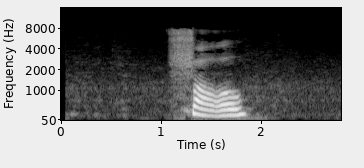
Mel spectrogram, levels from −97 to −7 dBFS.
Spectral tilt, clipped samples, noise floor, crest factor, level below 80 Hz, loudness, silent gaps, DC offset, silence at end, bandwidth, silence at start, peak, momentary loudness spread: -7 dB/octave; under 0.1%; -61 dBFS; 20 dB; -66 dBFS; -19 LUFS; none; under 0.1%; 0.95 s; 8 kHz; 1.1 s; -4 dBFS; 18 LU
